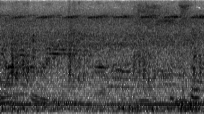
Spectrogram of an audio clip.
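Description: People talking, with music playing in the background.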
